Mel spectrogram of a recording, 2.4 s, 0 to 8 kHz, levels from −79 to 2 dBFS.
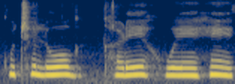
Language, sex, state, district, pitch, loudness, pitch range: Hindi, female, Madhya Pradesh, Bhopal, 235 Hz, -12 LUFS, 225-245 Hz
